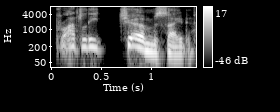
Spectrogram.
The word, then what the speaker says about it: Bradley Chirmside: And Dan put me in touch with a lovely chap called Bradley Chirmside. Have I pronounced that right, Bradley? It was perfect.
